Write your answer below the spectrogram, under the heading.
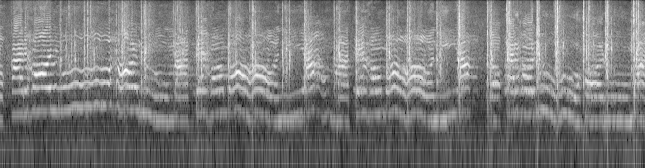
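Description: A group of women singing a Jeng Bihu song together in long wavering held notes, with sharp rhythmic clapping through it.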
